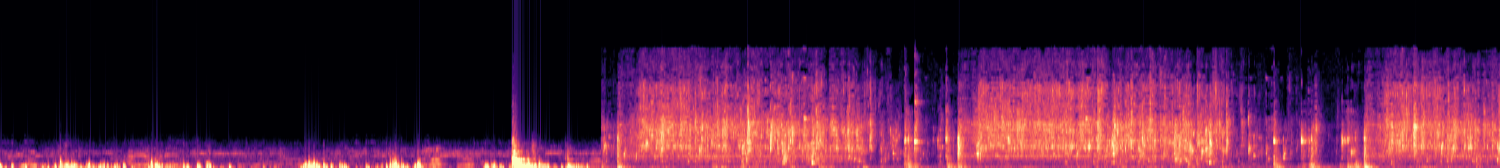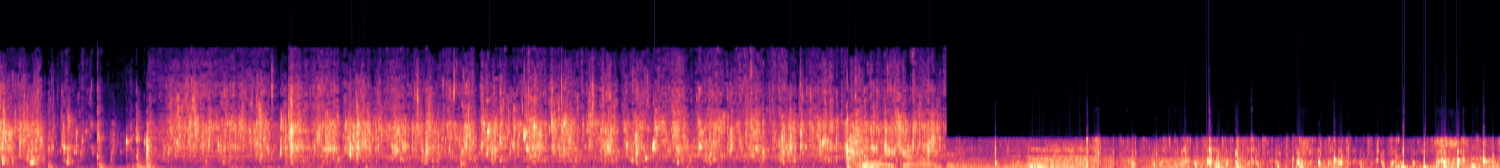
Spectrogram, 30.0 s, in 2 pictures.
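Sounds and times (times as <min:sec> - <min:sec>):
faucet water splashing: 0:06.0 - 0:24.5.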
